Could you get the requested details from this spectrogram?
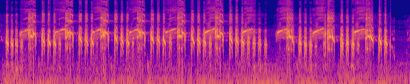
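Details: Grey francolin, locally called teetar, calling loudly: harsh, grating multi-note phrases, each ending in a squeaky rising upslur. They repeat rapidly, about one phrase per second, with a brief break near the middle.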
